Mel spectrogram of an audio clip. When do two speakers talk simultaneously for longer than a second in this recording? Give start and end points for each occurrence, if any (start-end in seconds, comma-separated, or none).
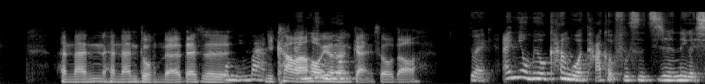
2.2-3.6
